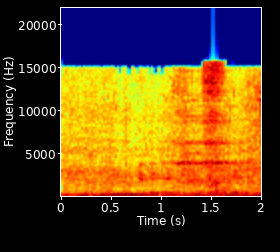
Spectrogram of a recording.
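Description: A steady, loud low rumble of room noise, with faint voices murmuring partway through.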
